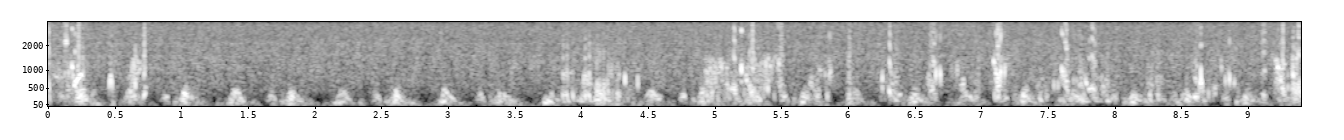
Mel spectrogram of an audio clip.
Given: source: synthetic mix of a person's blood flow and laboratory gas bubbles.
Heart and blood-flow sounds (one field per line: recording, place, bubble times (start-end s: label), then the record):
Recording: Doppler ultrasound of blood flow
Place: precordium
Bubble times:
0.00-0.36 s: bubbles
0.43-0.52 s: bubbles
0.58-0.77 s: bubbles
3.82-4.46 s: bubbles
4.90-5.55 s: bubbles
5.69-5.89 s: bubbles
5.97-6.05 s: bubbles
6.21-6.43 s: bubbles
6.53-6.99 s: bubbles
7.05-7.21 s: bubbles
7.38-8.04 s: bubbles
8.20-8.94 s: bubbles
9.09-9.40 s: bubbles
From the record:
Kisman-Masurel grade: 332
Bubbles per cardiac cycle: rolling drumbeat, 9 or more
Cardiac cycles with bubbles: 50 to 99%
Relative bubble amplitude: moderate (0.250 to 0.450)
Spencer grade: 3 (all of the cardiac periods contain showers or single bubble signals, but not dominating or overriding the cardiac motion signals)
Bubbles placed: only in the low amplitude regions of the cardiac cycle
